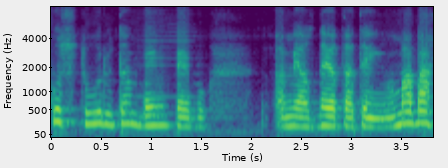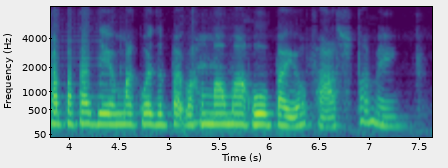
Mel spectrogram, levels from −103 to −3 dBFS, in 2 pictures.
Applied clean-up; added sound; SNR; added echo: neural separator model SepFormer DNS4.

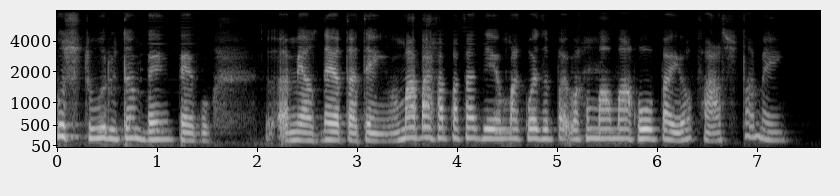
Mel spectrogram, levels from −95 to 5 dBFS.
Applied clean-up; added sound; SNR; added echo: neural mask model DeepFilterNet 3.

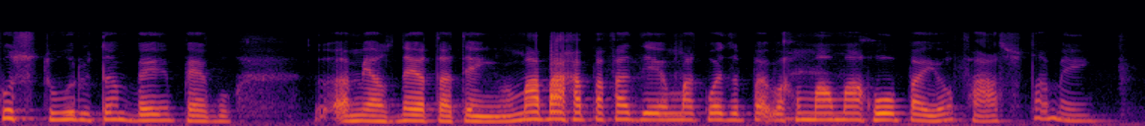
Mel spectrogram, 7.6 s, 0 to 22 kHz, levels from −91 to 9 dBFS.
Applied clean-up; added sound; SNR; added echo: none; none; none; none.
